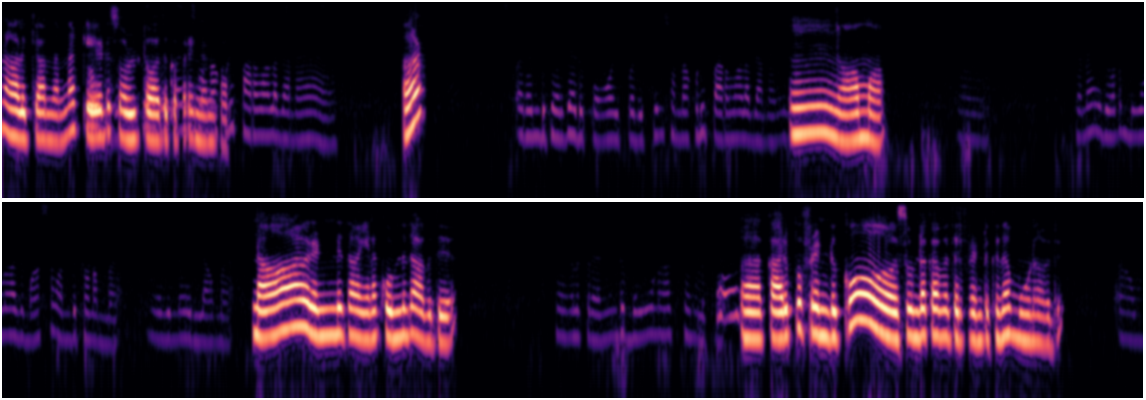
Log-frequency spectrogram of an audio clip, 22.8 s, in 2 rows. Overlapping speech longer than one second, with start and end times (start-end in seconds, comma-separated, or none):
0.9-2.4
